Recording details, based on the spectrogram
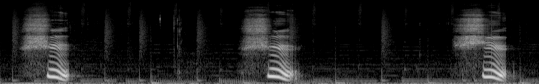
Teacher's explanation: it's real hard falling sound let's say sure with the fourth tone shoot shoot shoot as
